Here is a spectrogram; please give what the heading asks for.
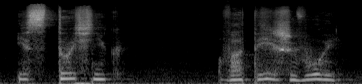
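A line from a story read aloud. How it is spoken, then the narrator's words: Quiet. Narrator (Russian): тихо произнесла Марфа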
